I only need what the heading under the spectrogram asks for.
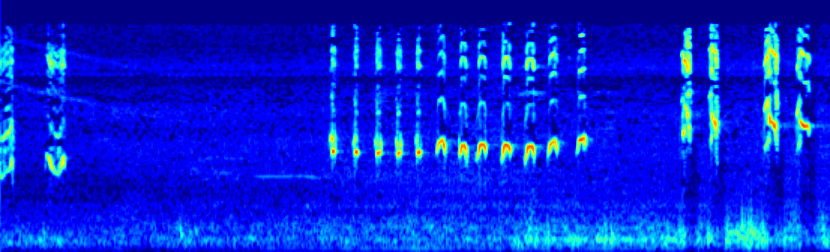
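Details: Greater green leafbird in the rapid 'jamtrok' shooting style, a training recording meant to heat up caged leafbirds: scattered chirps, then a fast run of about ten short whistled notes, ending in sharp high calls over a low hum.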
